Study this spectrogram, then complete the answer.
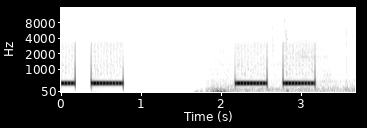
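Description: A telephone rings on a radio prank call, two pairs of electronic ring bursts sounding through the line, separated by a short silence with faint background noise creeping in before the second pair.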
